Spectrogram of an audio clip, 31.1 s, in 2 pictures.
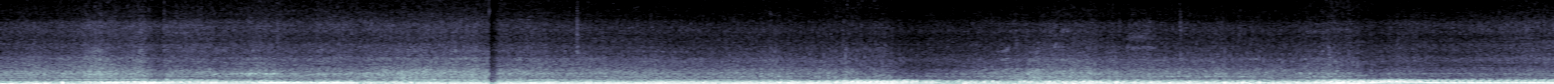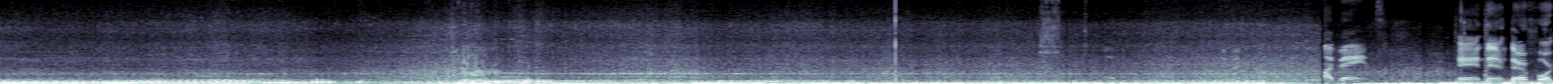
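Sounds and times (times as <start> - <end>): sports car engine revving: 0.0 - 28.8.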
